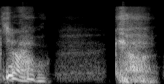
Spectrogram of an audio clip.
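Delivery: ordinary talk, nothing marked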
